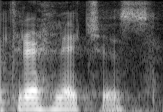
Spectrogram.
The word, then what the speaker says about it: tres leches: Give me a little lesson on the pronunciation. – Tres leches. – Say it again. – Tres leches. – Tres leches. – Leches. Leche. L-E-C-H-E-S.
